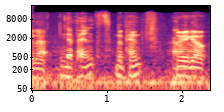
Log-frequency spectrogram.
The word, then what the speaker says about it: Nepenthe: Nepenthe.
